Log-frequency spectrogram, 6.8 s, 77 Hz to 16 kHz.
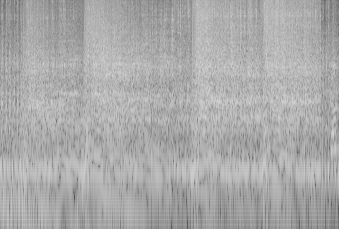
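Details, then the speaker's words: Rebuilt 1994 Kawasaki KX250 two-stroke during first-start heat cycles: crisp blips with revs hanging high and slow to drop between them; idle set too high, then lowered. "we had the light a little too high that's why i had right now i had to lower as soon as i started i heard it i was way too high so we lowered that a little bit better"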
